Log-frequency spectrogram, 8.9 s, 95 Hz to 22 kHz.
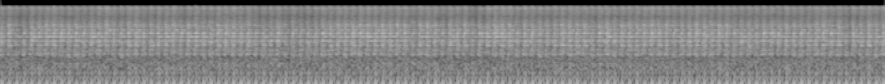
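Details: Hotpoint NSWR843C washing machine on final 1200rpm spin: a hard, rapid rattle of about three per second over the drum's roar, steady throughout; the cause of the loud rattle is unknown.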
